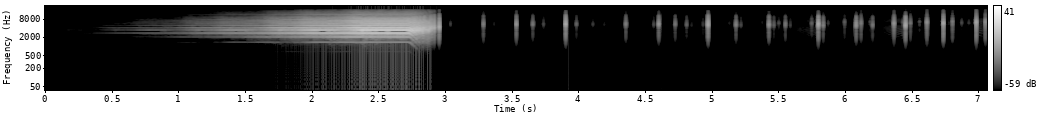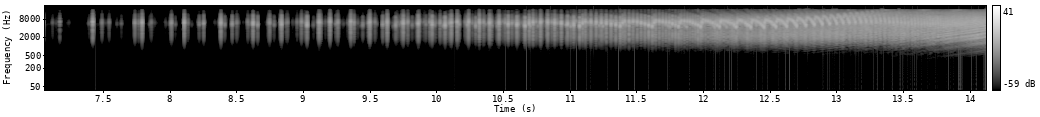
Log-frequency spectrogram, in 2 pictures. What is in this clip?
Squelch Saw
effect, bazzile, SFX, lead, squelch, modular, sound-design, synth, FX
